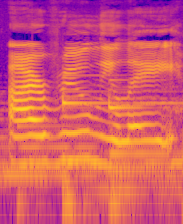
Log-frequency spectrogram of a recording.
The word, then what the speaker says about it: Arulilei: Am I saying it right? No, I reply numbly. You have to say it like this. Arulilei.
